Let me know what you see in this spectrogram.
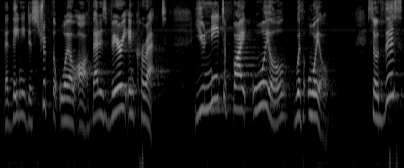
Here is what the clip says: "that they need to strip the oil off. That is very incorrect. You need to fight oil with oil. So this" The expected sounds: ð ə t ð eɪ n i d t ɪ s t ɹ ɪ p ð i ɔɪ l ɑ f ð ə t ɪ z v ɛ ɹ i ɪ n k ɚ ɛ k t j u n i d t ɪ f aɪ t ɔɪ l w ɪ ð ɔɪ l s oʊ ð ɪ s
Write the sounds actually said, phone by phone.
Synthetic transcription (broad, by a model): ð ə t ð eɪ n i d t ɪ s t ɹ ɪ p ð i ɔɪ l ɑ f ð ə t ɪ z v ɛ ɹ i ɪ n k ɚ ɛ k t j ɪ n i d t ɪ f aɪ t ɔɪ l w ɪ ð ɔɪ l s oʊ ð ɪ s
